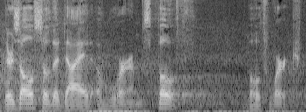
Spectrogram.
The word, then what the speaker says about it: Worms: Can't give the background for lack of time, but he's on his way to Worms, Germany. W in German is pronounced like a V. It is Worms.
